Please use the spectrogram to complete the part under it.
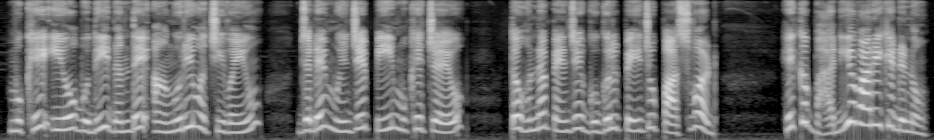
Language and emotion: Sindhi, surprised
